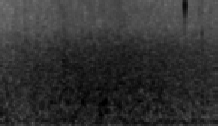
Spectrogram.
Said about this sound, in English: And all else you hear is the water against the bows.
